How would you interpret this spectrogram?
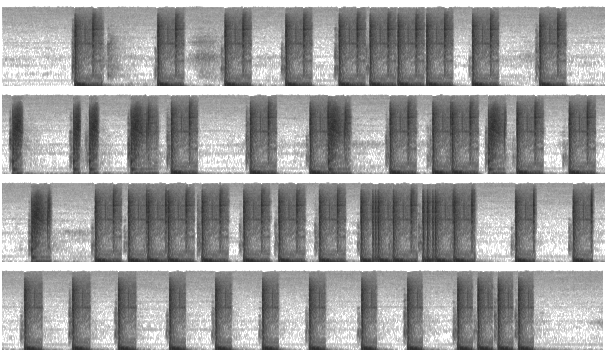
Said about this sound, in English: So there's the final kick.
